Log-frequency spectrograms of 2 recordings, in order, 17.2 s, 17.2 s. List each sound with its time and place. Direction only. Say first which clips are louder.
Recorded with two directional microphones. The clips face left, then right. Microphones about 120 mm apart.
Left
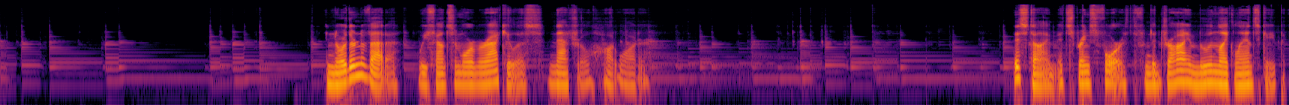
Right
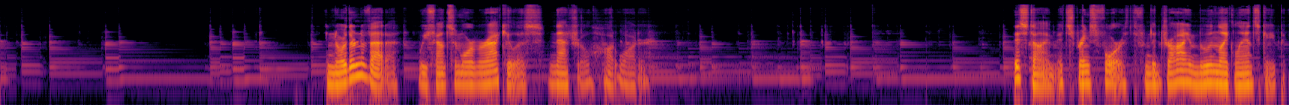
2.8 s music: even; centre (ahead or behind)
4.5 s speech: left 4 dB; 30° left (ahead or behind)
10.4 s pizzicato: left 1 dB; centre (ahead or behind)
13.5 s speech: left 4 dB; 30° left (ahead or behind)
